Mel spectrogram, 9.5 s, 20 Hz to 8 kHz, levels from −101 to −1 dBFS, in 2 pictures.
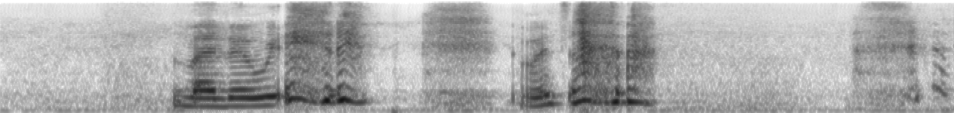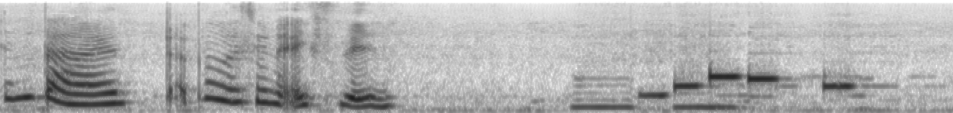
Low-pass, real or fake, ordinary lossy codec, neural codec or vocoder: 7.2 kHz; fake; none; codec, 16 kHz, 4 kbps, X-Codec, HuBERT features, trained on general audio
